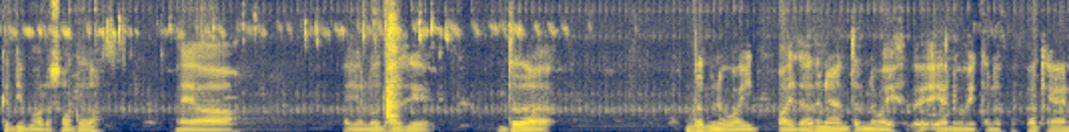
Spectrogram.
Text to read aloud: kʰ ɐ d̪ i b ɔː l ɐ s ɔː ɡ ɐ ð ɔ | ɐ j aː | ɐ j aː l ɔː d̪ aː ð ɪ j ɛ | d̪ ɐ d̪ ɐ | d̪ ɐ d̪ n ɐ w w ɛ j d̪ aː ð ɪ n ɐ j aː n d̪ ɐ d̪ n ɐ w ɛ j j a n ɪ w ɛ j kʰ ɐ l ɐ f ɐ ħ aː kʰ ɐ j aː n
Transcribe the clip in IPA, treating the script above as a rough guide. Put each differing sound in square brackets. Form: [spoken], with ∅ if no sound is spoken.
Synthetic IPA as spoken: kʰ ɐ d̪ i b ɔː l ɐ s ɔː ɡ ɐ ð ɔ | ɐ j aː | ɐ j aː l ɔː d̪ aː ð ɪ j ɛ | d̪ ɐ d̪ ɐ | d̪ ɐ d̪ n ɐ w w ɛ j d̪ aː ð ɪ n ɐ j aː n d̪ ɐ d̪ n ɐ w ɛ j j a n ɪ w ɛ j kʰ ɐ l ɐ f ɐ [f] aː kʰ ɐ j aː n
